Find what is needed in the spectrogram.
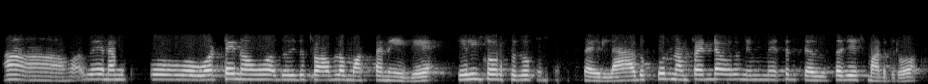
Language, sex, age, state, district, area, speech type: Kannada, female, 30-45, Karnataka, Bangalore Rural, urban, conversation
